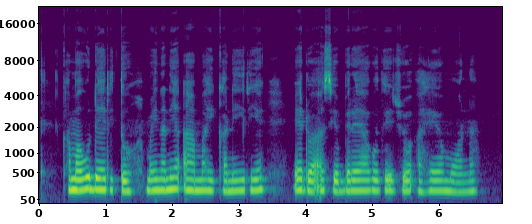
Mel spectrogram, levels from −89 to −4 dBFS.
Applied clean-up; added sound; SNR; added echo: none; none; none; none.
